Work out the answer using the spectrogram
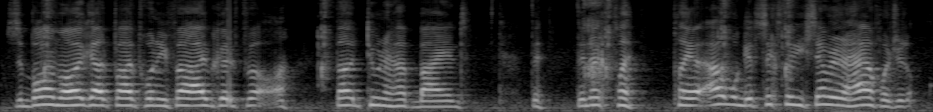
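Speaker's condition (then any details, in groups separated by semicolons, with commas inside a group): Cerebral palsy; voice tone sometimes odd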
